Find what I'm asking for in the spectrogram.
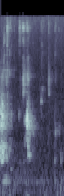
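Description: Water is poured into a pan of tomato kurma on the stove, a short splashing gurgle that lasts under a second, close and clear.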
